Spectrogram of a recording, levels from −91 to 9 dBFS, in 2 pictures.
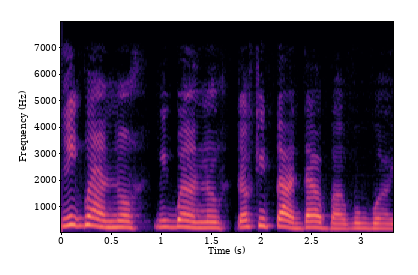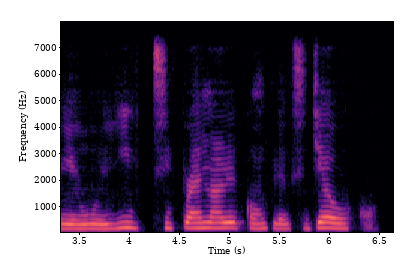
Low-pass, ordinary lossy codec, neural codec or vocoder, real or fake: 7.2 kHz; none; codec, 16 kHz, 1 kbps, FunCodec, trained on Chinese and English, 50 frames a second; fake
